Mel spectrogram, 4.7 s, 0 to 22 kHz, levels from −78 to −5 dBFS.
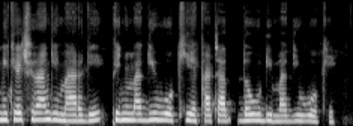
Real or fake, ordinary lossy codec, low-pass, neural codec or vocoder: fake; none; none; codec, 44.1 kHz, 2.6 kbps, SNAC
